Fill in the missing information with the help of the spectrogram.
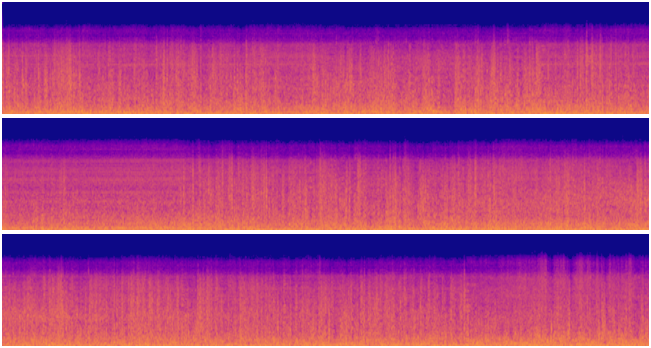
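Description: Motorcycle engine running at a steady cruising speed, heavily buffeted by wind on the microphone.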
